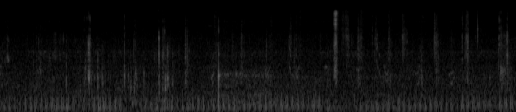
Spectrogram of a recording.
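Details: Domestic cat purring while kneading: a soft, low, continuous rumbling throb with faint clicks and rustling over it.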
